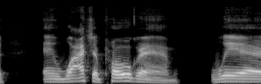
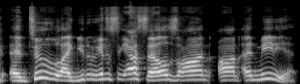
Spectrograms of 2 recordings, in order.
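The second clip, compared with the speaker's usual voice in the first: laughing; 7 semitones higher than usual. Retold or imitated.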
